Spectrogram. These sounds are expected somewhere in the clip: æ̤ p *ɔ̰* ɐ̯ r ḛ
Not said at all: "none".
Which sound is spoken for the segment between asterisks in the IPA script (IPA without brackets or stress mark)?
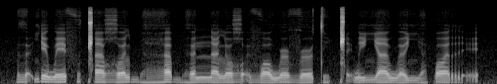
ɔ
